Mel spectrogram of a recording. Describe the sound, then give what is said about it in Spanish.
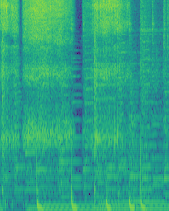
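A voice imitates the loud snoring of a person sleeping with mouth wide open, a rapid series of harsh, buzzing snorts with falling pitch, prominent over a hissy background. “Ya una vez dándole al ombligo, estaba roncando con la boca abierta así a las anchas, ¿no?”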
